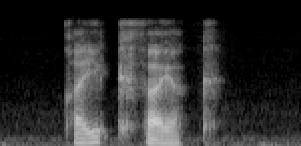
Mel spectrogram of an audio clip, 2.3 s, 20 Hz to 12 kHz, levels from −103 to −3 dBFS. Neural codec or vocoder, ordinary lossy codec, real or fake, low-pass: codec, 16 kHz, 16 kbps, FunCodec, trained on LibriTTS, 50 frames a second; AAC, 64 kbps; fake; 7.2 kHz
